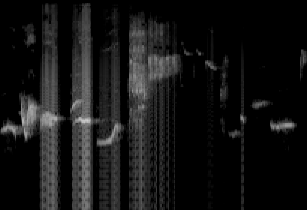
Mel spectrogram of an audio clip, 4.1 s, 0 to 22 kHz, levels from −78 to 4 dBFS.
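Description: From 0.50 s to 3.25 s, the program filling the playback ring buffer and the hardware draining it have drifted out of step, so their positions cross inside every period. This is buffer tearing: a small sliver of each buffer, a couple of percent, still holds audio from one lap earlier, roughly 10 ms old, with hard seams on both sides. Those seams repeat at 200 Hz, which points to a buffer period of 5 ms, and they lay a continuous robotic buzz over the sound.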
